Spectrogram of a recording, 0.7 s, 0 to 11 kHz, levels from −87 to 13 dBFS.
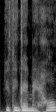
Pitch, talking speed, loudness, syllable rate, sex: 215 Hz, 425 wpm, -15 LUFS, 7.6 syllables/s, female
